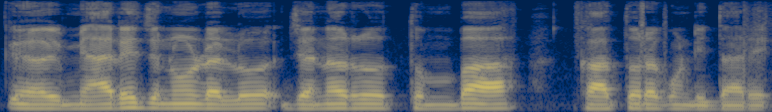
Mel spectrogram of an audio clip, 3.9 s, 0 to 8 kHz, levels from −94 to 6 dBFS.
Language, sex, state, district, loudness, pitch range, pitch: Kannada, male, Karnataka, Dharwad, -24 LUFS, 105-115 Hz, 110 Hz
